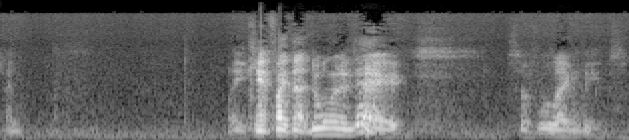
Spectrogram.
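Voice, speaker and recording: A game master recounts the history of a tabletop setting to his players, rambling casually, swearing, and correcting himself. His mid-range voice is sing-song and slow. The mic is distant, with faint background noise.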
